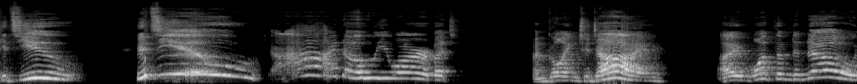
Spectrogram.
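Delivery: high, loud crying shout, then slow fading; hammed-up dying revelation. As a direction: overact a dying woman's realization. Dying Tanner's revelation, retold.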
